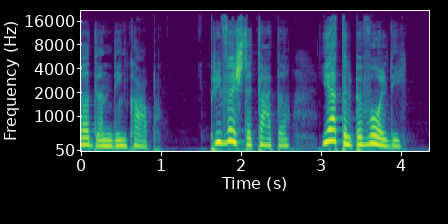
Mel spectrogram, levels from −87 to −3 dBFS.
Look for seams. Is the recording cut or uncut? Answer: cut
